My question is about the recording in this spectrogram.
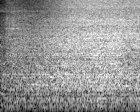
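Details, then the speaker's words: Victor-style oxy-acetylene cutting torch with acetylene set too high: a loud, rushing roar as the flame jumps back off the tip. The fix is to turn the acetylene down until the flame touches the tip again and quiets. "That's obviously too much. We want to be about halfway in there. So as you can tell, when this flame jumps back from the tip, we want to turn it down till it does, till it touches that tip again."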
